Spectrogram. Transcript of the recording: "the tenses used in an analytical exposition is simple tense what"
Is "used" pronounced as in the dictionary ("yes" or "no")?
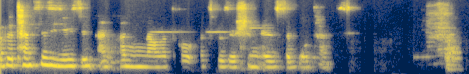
yes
